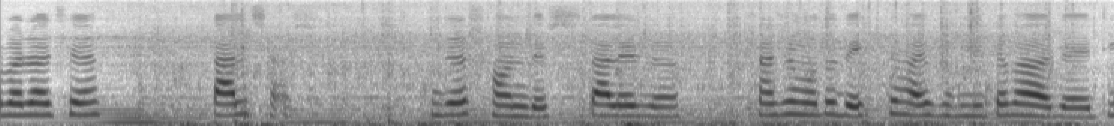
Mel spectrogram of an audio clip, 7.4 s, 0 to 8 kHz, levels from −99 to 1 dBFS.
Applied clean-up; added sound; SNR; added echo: none; Engine; 7 dB; none.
